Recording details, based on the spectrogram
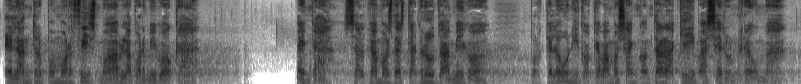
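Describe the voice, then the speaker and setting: An actor playing a gruff, bitter, world-weary monster hunter in an audiobook drama, with a dry, terse, serious delivery. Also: male voice, medium pitch, steady tone, a little fast, pushed and bright, exaggerated voice. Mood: serious, resolved. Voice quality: gravelly, husky. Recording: cave-like reverb.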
